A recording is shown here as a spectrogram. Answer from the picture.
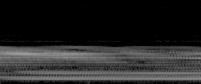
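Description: Steady sruti drone holding its pitches unchanged with no voice over it: the pitch reference that Carnatic singing is tuned against.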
